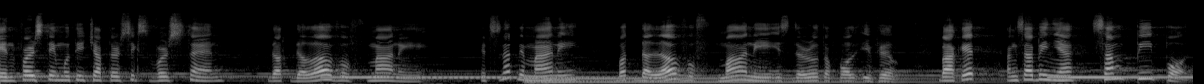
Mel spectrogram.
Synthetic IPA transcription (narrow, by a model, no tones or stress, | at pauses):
ɪ̃nfɛɹst̪imot̪it͡ʃap̚t̪əɹsɪksvɛɹst̪ɛ̃n | d̪at̪̚d̪əlavɔvmani | ɪt̪snɔt̪̚d̪əmanibɐt̪̚d̪əlavɔvmaniɪsd̪əɹut̪ɔfɔlivɛl | baːkɪt̪̚ | ʔɐŋsaːbɪɲasãmpipɔl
